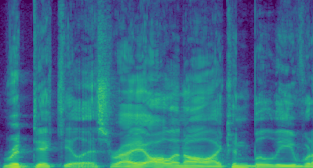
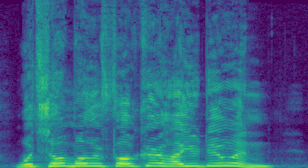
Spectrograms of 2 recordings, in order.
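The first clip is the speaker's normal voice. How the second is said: mock, very high, hyped-up, ramped-up delivery; 12 semitones higher than usual. Retelling a friend's greeting on a FaceTime call, imitating Tommy all ramped up. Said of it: "He was all ramped up for no reason".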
